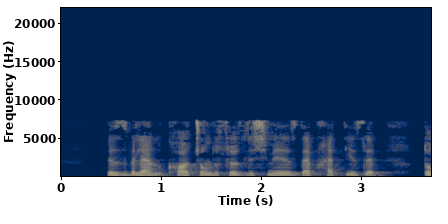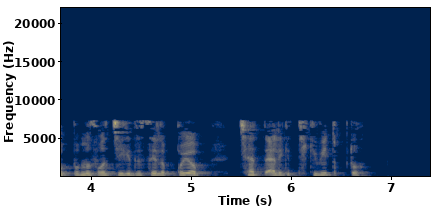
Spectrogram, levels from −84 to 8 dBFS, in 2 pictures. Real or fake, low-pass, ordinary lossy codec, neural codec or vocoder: real; 7.2 kHz; MP3, 48 kbps; none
